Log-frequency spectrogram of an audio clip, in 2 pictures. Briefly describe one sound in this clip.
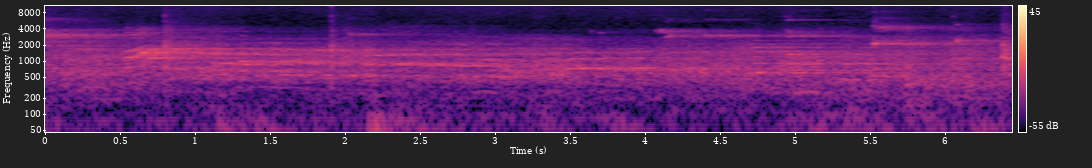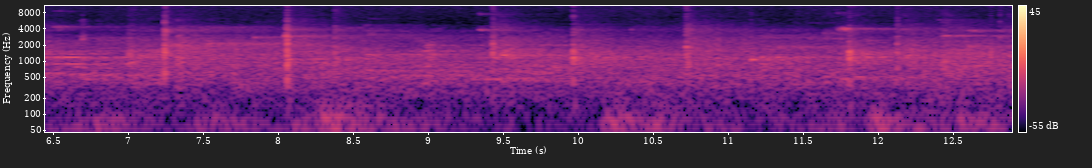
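The sound echoes through a large hall.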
